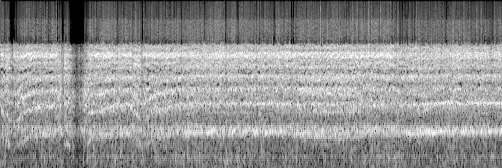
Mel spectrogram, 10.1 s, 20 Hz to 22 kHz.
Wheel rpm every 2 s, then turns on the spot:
90, 180, 230, 220, 230.
none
